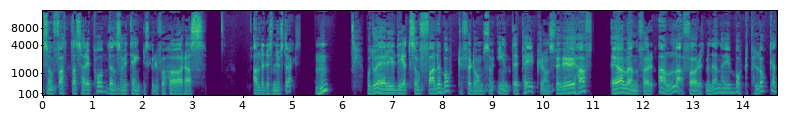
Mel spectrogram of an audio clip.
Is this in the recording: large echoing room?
no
